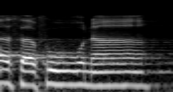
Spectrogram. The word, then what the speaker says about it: آسفونا: شوف الهمزة وين مكتوبة على السطر. إذن الألف اللي بعدها تنطق. فلما آسفونا.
